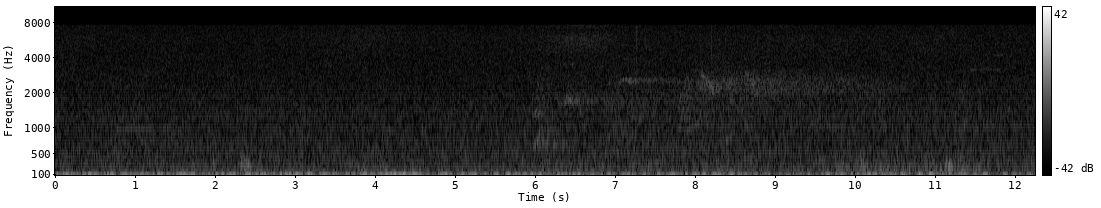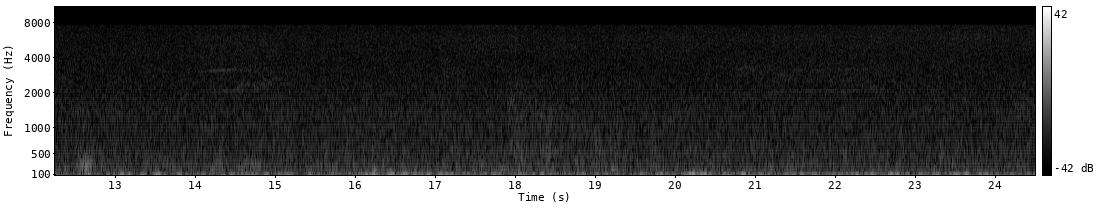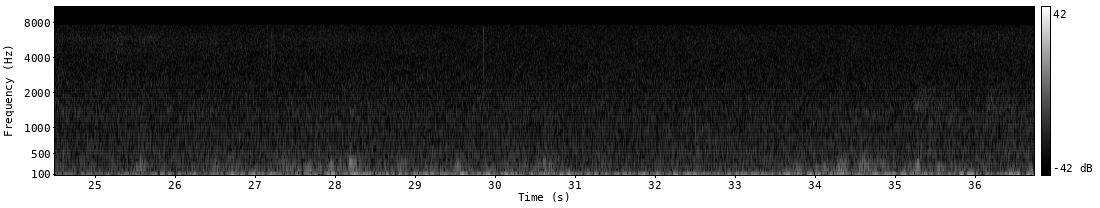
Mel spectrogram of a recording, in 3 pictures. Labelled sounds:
7.7	9.2	killer whale, southern resident, 0.86 to 3.7 kHz
14.0	15.0	killer whale, southern resident, 1.7 to 4.0 kHz

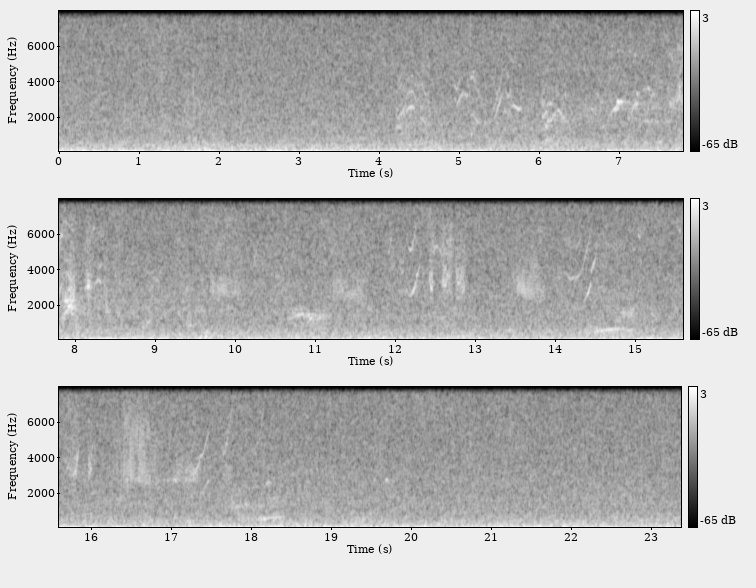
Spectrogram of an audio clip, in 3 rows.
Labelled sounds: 4.1	4.6	killer whale, 1.4 to 4.3 kHz
6.8	7.5	killer whale, 1.6 to 4.3 kHz

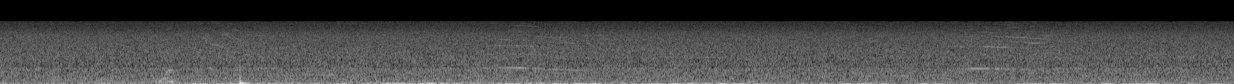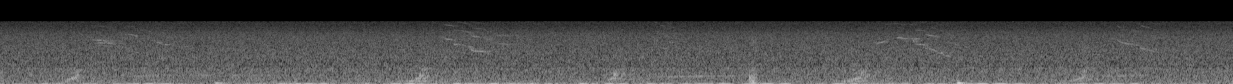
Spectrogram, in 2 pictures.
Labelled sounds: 5.0	5.4	humpback whale, 0.80 to 6.3 kHz
9.8	10.3	humpback whale, 2.1 to 3.6 kHz
13.3	13.5	humpback whale, 2.6 to 3.1 kHz
17.0	17.3	humpback whale, 1.5 to 2.4 kHz
21.3	21.6	humpback whale, 3.1 to 3.5 kHz
23.5	23.8	humpback whale, 2.4 to 3.2 kHz

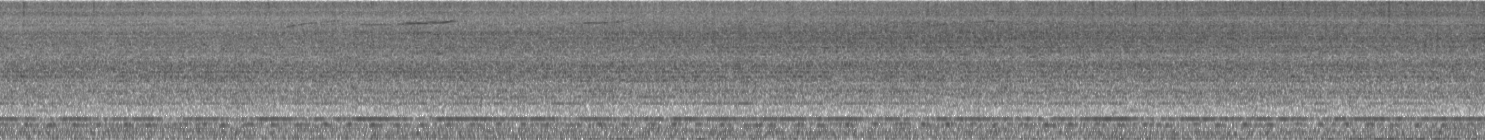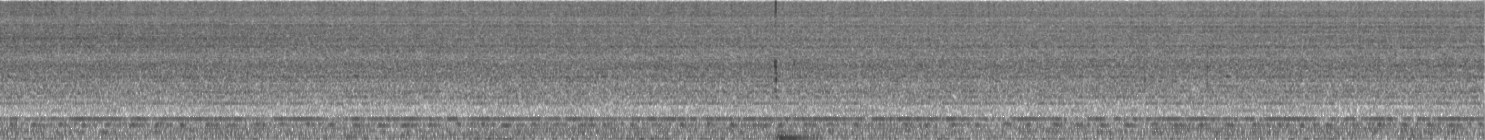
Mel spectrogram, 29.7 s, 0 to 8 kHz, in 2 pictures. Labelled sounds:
4.0	4.6	killer whale, southern resident, 4.9 to 5.2 kHz

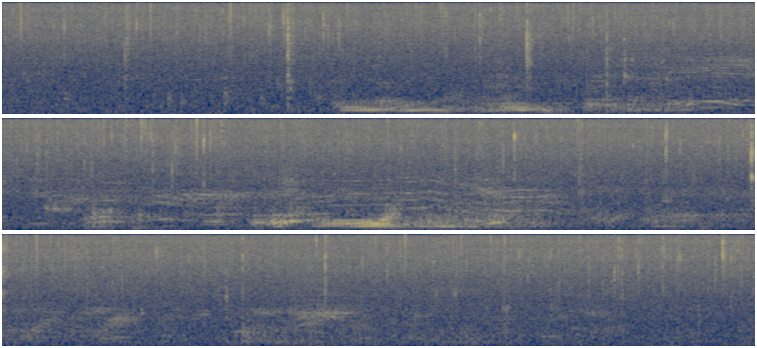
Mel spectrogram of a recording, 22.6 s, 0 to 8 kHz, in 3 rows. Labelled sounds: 7.3	7.5	humpback whale, 1.4 to 1.7 kHz
9.4	9.7	humpback whale, 0.78 to 0.97 kHz
12.6	12.9	humpback whale, 1.0 to 1.1 kHz
17.6	17.9	humpback whale, 0.78 to 0.97 kHz

